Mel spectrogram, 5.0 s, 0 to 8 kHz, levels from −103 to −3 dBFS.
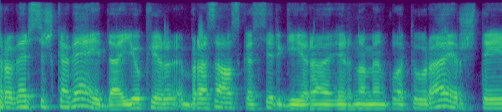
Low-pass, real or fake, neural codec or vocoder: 7.2 kHz; fake; vocoder, 44.1 kHz, 128 mel bands every 256 samples, BigVGAN v2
